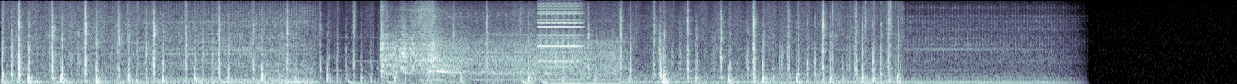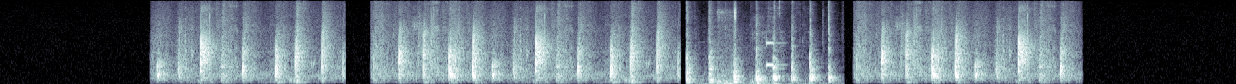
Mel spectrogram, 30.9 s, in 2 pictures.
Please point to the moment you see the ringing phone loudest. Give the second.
7 s.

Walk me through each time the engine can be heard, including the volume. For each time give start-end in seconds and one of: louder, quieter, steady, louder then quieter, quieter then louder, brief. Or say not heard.
0.0-13.6 louder then quieter.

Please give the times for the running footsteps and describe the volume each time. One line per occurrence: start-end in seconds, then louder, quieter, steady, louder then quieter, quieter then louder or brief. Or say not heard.
0.0-11.3 quieter then louder
17.4-29.0 steady.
